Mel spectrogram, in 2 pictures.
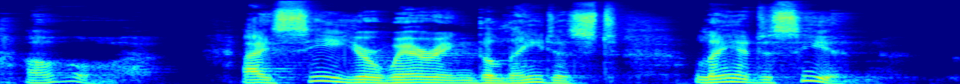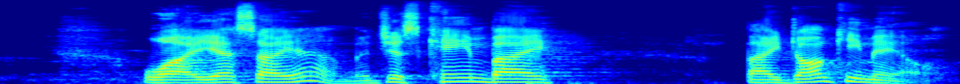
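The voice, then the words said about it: Put-on English accent. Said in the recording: “I don't know why I have an English accent when I'm doing this impression”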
